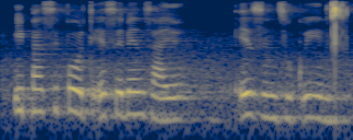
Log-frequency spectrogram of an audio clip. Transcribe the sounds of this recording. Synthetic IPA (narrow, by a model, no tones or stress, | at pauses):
ipʰasipʰʼotʰʼiɛsɛɓɛnd͡zʱajɔ | ezind͡zʱuk̬ʼwiːni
